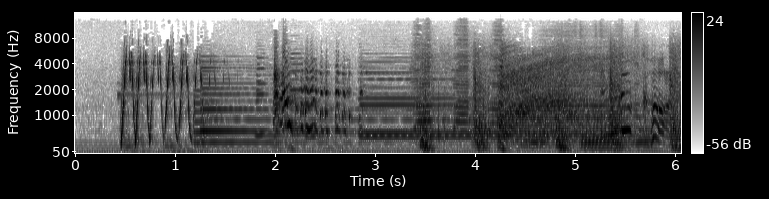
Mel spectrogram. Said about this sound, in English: There's a turkey flying around the room. Don't be ridiculous. Turkeys don't fly. They sit on platters.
